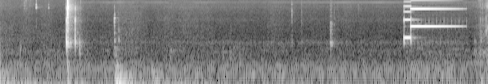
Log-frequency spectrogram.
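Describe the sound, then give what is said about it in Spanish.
A couple of sharp switch clicks, a quiet pause, then a video game console's power-on sound: a bright, ringing electronic chime that holds briefly and fades out. No one speaks. “Y ahora, si me permitís, lo que voy a hacer es que la voy a encender y quiero que escuchéis el ruidito característico que hacía cuando se encendía.”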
